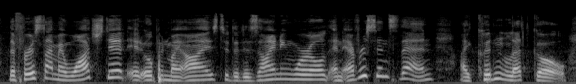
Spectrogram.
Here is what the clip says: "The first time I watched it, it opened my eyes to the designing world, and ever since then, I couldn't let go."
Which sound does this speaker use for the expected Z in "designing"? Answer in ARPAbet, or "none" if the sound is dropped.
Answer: Z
